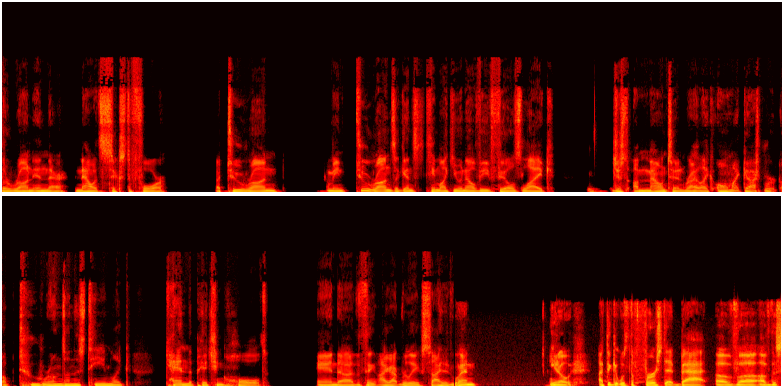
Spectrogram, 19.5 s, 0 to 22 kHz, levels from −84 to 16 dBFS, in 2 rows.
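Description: At 15.39 s, after "i got really excited", the input likely switched to a poorer device: a 20 ms gap, then duller speech with nothing above 9.6 kHz.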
